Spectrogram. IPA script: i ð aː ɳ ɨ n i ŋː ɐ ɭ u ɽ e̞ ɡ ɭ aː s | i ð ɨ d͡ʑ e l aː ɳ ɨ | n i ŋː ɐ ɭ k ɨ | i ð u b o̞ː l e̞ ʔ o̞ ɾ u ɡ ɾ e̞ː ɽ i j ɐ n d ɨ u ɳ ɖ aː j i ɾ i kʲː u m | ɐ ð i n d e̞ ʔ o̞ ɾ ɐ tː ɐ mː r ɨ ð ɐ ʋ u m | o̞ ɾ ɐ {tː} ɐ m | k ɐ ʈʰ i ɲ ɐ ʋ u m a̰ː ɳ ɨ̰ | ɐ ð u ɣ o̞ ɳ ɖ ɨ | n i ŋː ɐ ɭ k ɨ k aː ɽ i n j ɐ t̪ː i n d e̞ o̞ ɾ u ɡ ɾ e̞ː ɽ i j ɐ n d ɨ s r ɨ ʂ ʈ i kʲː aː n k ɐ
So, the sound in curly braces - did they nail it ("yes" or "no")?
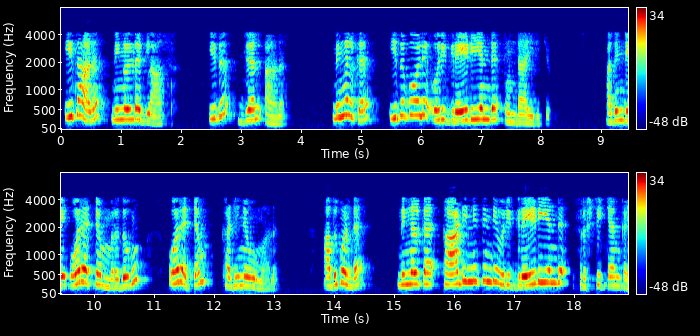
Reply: yes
